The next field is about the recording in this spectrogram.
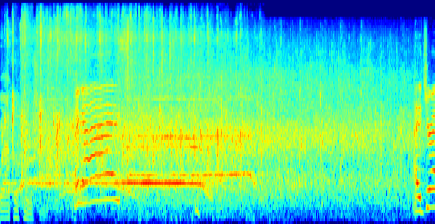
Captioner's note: audience applauding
